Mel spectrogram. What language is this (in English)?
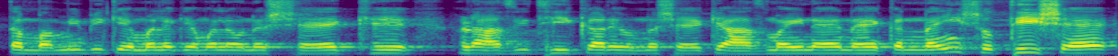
Sindhi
